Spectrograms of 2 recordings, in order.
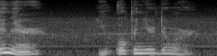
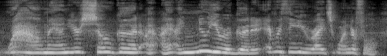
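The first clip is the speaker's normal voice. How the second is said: higher, louder gushing praise; admiring biggest fan; 6 semitones higher, 5 dB louder than usual. Acted. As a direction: heap praise like a keen fan. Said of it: "your biggest fan".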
